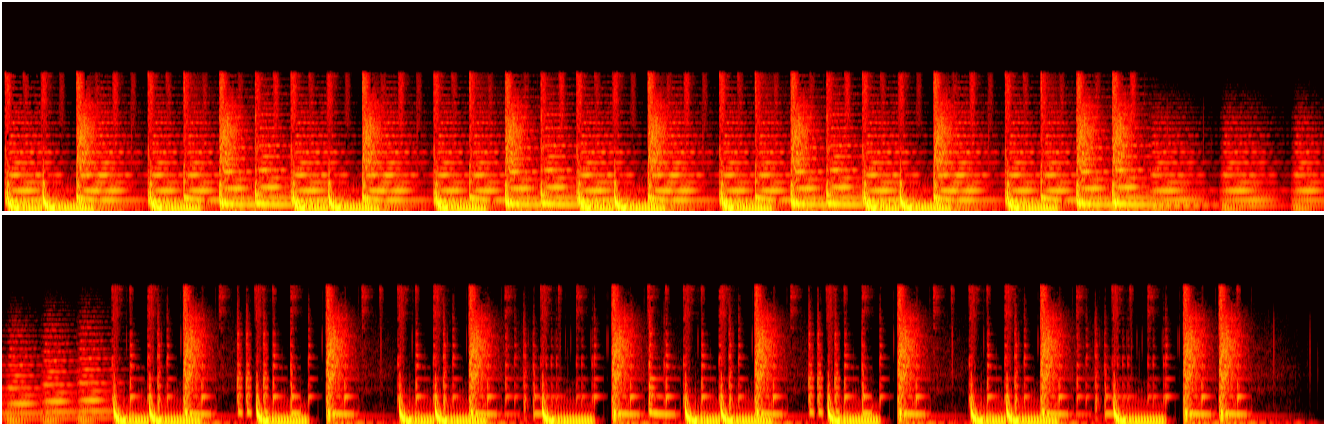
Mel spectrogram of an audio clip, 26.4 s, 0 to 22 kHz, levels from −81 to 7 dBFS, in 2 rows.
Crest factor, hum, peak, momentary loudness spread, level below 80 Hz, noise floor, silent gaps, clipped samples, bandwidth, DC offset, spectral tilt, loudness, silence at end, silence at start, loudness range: 16 dB; none; -4 dBFS; 9 LU; -24 dBFS; -52 dBFS; none; under 0.1%; 6.6 kHz; under 0.1%; -5.5 dB/octave; -23 LUFS; 0.6 s; 0 s; 3 LU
